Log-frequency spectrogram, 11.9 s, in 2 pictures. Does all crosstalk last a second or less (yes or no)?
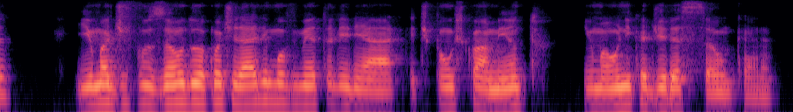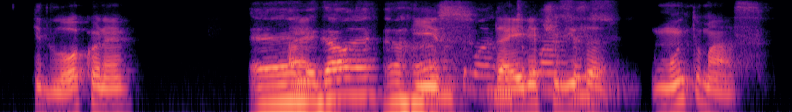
no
